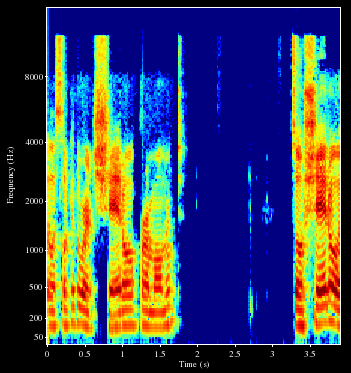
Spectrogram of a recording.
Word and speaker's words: શહેરો: Again, this is spelled shahero, but it's pronounced shero.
